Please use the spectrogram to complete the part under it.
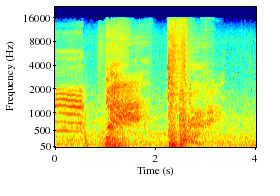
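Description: Metal blades clash hard in a fight.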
